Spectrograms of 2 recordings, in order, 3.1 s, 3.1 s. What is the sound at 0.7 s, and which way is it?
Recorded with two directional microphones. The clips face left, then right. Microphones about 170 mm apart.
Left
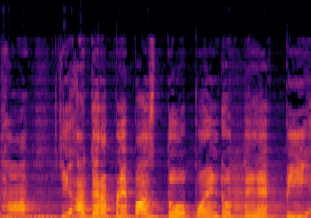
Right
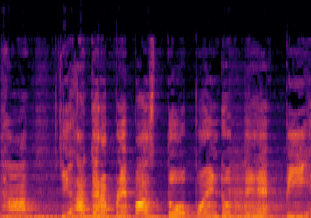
Speech, 55° left (ahead or behind).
